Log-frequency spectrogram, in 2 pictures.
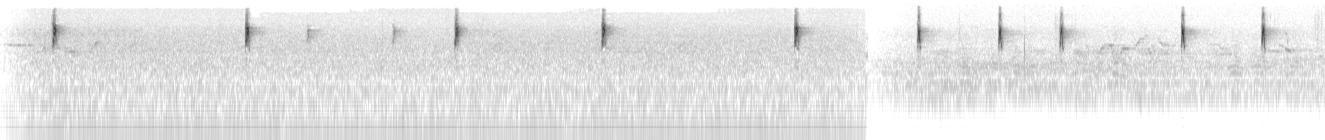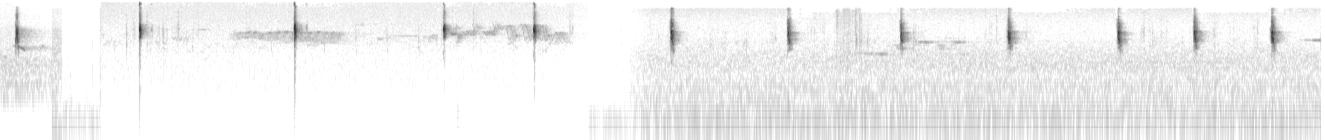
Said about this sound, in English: Let's play that one more time. First the yellow-rumped Audubon's, then Myrtle, then McGilvery's, and finally Wilson's.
